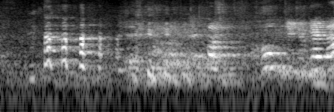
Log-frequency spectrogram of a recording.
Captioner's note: laughter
